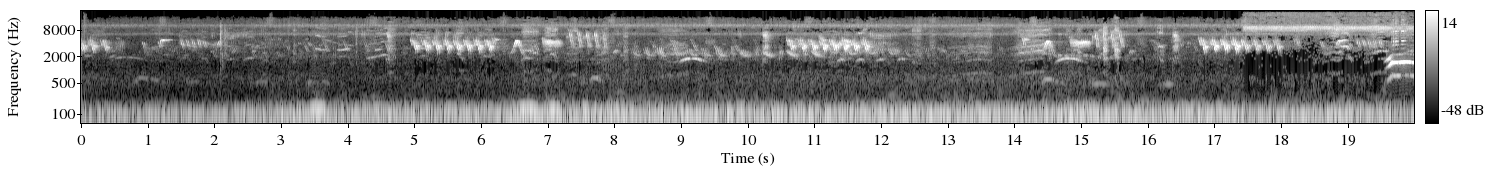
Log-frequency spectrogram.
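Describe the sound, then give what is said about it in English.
Desert park soundscape in southern Arizona with many animals: repeated bird chirps and trills over a steady insect buzz and a low, constant background rumble throughout. “It's actually the sound of many animals, and it's not necessarily any one animal sound, but it's the sound of a place.”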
